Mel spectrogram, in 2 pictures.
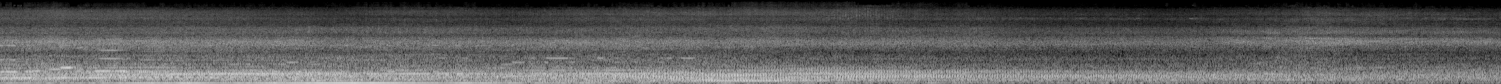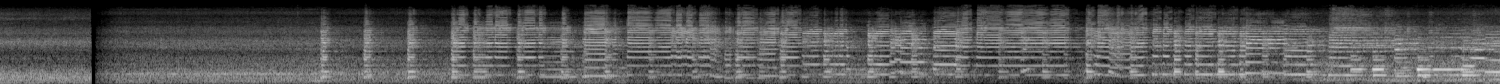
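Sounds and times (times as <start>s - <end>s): multi-tone bus horn toots: 0.0s - 8.4s, 18.1s - 30.0s
bus engine drone: 0.0s - 30.0s.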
